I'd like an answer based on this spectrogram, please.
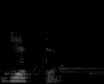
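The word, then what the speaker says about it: Jephthah: It's the F. Jeffa.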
